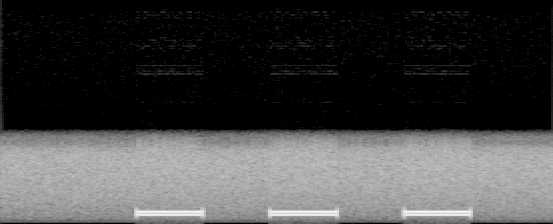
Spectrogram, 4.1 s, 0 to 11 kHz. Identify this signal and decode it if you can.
Telephone call progress tone (North American plan), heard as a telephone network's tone, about 480, 620 Hz, 0.5 s on and 0.5 s off. Busy tone.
